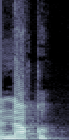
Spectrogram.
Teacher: ہماری آواز پلٹ کر آئے گی کیونکہ قاف جو ہے حروف قلقلہ کا حرف ہے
